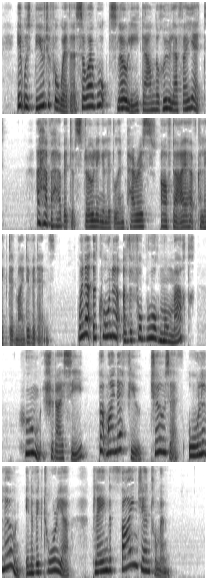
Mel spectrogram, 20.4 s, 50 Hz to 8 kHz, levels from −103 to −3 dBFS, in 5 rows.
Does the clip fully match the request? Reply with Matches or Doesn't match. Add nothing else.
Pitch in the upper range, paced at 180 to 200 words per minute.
Doesn't match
